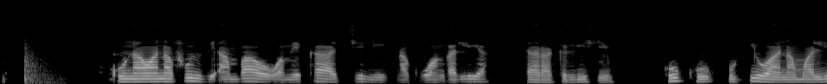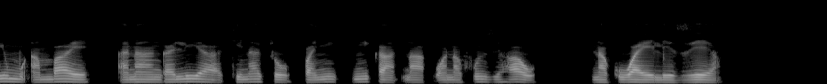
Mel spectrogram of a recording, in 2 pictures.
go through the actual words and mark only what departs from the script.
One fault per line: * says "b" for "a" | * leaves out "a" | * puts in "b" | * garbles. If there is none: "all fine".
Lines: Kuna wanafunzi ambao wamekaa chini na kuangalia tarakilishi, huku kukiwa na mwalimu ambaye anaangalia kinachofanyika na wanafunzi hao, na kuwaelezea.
all fine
